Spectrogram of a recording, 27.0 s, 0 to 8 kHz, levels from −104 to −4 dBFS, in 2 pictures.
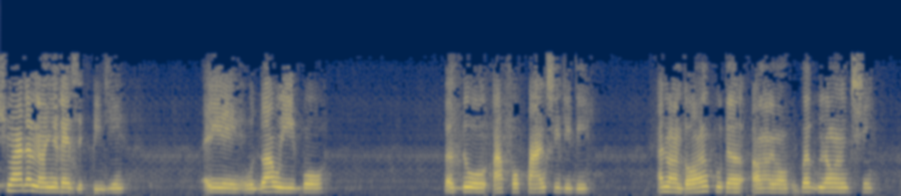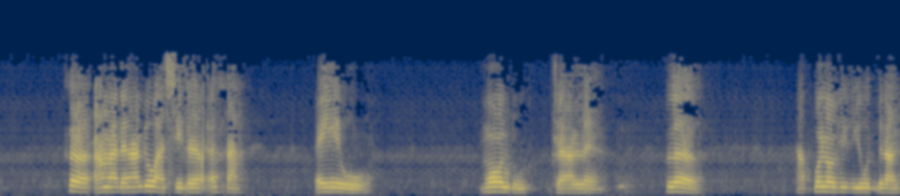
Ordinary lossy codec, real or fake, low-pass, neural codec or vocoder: MP3, 24 kbps; fake; 7.2 kHz; codec, 16 kHz, 1 kbps, FunCodec, trained on Chinese and English, 50 frames a second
